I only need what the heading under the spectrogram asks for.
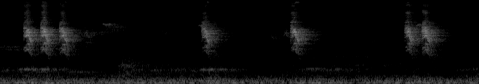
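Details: Male house sparrow chirping on an early February morning; a quick triple chirp opens, followed by single sharp chirps about once a second, with softer thin notes from other birds in between.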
